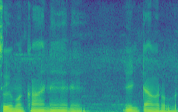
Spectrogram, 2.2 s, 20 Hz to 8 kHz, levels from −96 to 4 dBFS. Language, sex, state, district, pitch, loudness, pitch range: Marwari, male, Rajasthan, Nagaur, 95 Hz, -17 LUFS, 90-105 Hz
